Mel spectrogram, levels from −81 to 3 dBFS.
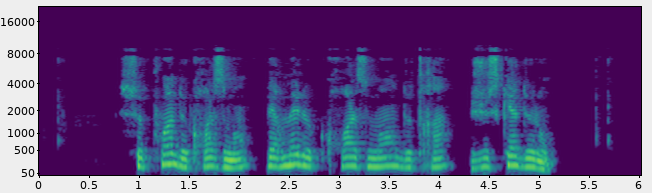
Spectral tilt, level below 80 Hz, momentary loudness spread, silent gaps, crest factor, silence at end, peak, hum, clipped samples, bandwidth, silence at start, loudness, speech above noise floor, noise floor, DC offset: -5.5 dB/octave; -66 dBFS; 8 LU; none; 16 dB; 0.9 s; -8 dBFS; none; under 0.1%; 9.6 kHz; 0.8 s; -23 LUFS; 53 dB; -75 dBFS; under 0.1%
